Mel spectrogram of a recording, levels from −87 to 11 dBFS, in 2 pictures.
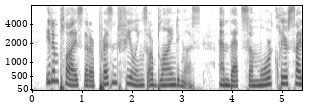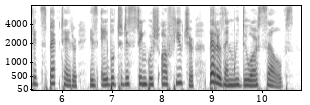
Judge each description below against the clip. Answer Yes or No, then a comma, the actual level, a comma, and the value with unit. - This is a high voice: Yes, high, 195 Hz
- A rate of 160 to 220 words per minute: No, average, 150 wpm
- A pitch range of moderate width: Yes, average, 4.2 semitones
